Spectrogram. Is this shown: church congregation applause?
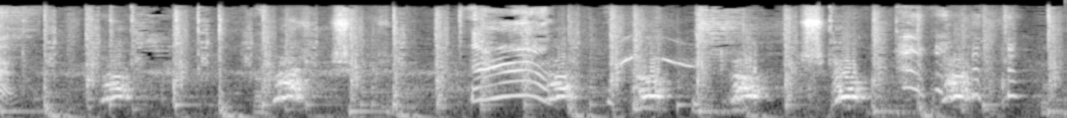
no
